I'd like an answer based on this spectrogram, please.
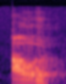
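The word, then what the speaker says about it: hour: plus vowel বিশিষ্ট ওয়ার্ডে এইচের উচ্চারণ যদি সাইলেন্ট থাকে নীরব থাকে অথবা আমরা উজ্জ্বল বলতে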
